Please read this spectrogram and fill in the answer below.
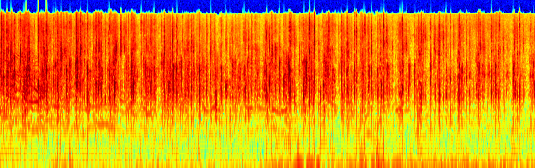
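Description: Audience applauding: many hands clapping in a dense, even patter.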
